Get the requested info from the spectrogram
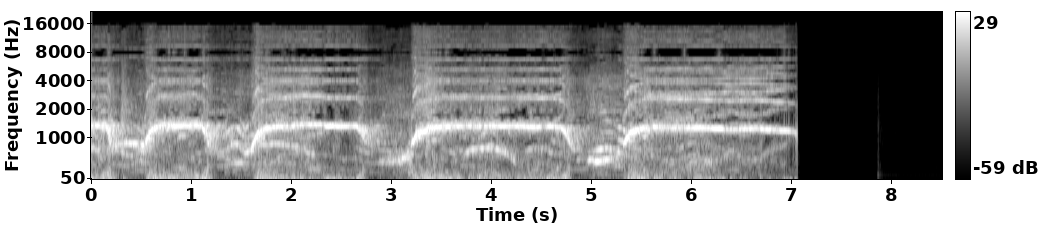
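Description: A woman screaming in a very high, held voice into a handheld microphone, amplified: a run of about five long cries, the longest a second and a half, that the host later apologises for to anyone wearing earbuds. The sound cuts off abruptly about seven seconds in.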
